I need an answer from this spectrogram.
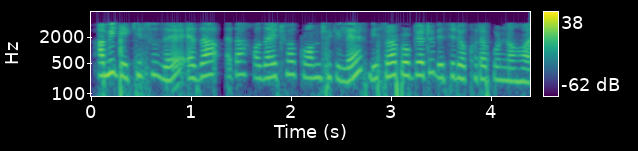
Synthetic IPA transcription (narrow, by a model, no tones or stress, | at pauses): amidekʰisʊ̃zɛɛzaɛtaxɔzajtʰʊwakɹɔmtʰakilɛbisɔɹapɹokɹijatʊbesidɔkʰːɔtapuɹnnɔɦɔj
